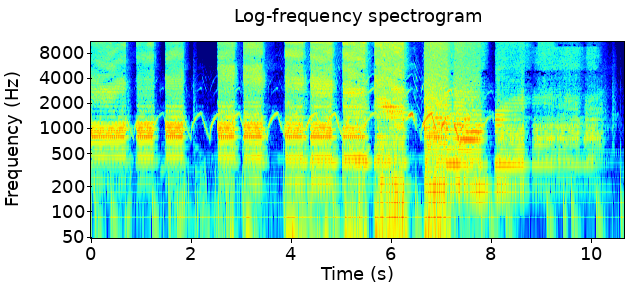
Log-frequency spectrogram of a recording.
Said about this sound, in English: Here comes the fire truck. So I've got to deal with another siren in a minute.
